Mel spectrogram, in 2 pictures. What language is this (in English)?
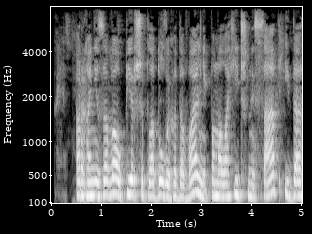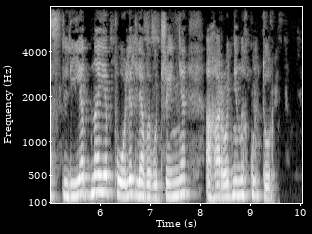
Belarusian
